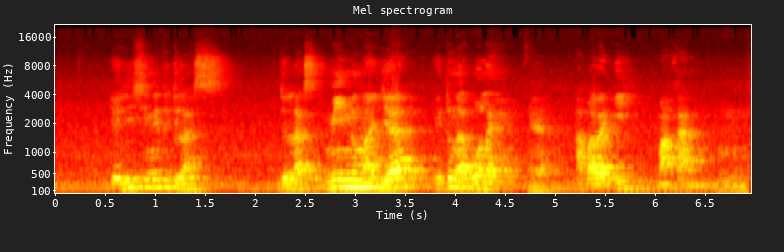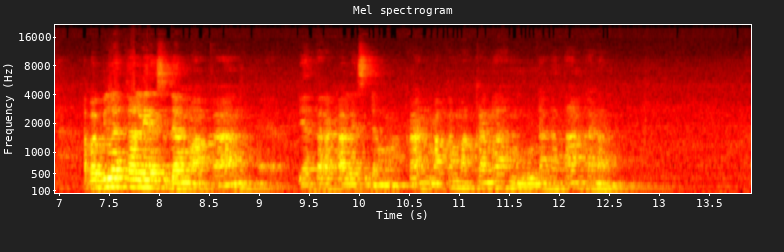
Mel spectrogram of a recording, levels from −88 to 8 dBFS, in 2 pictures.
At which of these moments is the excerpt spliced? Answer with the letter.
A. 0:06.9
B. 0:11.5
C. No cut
A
